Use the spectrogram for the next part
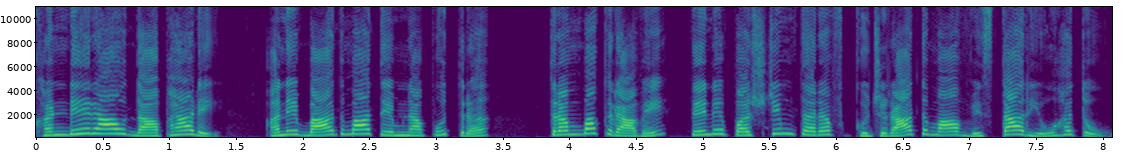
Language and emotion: Gujarati, neutral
